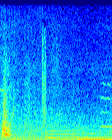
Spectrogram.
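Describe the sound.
A dog at a gate gives one short, sharp bark, followed by a faint thin whine and a low rumbling background.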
